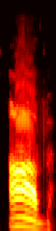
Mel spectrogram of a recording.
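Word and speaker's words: אב: The next word begins with the silent letter Aleph. So we only have the sound of the vowel underneath the Aleph with the ah sound. And the second letter is the vet with the v sound. So when you put it all together, it's av, father.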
